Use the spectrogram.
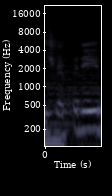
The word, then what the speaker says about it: Tripodi: There's Tripodi, but my brother and I, since high school, we claimed the Italian pronunciation.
